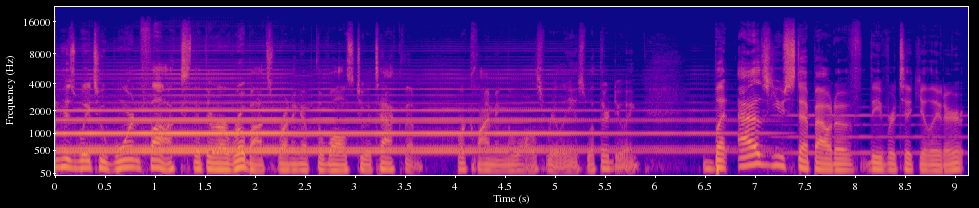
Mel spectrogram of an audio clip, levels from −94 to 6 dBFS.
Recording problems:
background music; very loud; throughout; 3 dB above the speech
abrupt cut into speech; at the start

